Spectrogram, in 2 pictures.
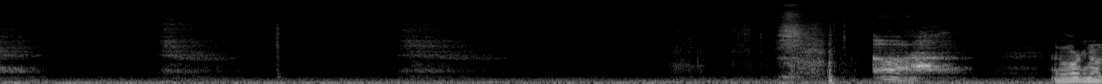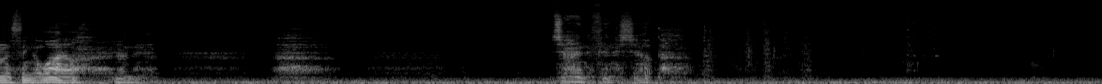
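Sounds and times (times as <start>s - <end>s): steady low hum: 0.0s - 22.0s
man breathing hard and sighing: 7.8s - 10.5s, 11.9s - 15.6s
man grunting: 8.8s - 9.6s.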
